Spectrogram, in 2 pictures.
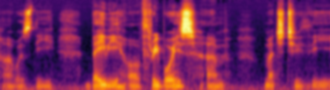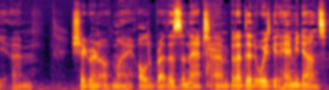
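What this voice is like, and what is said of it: South African accent. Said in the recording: “You can tell by the accent, it's not local. So I was an import from South Africa.”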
